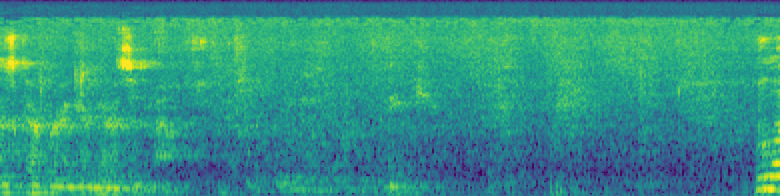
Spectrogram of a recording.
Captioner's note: quiet laughter from congregation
